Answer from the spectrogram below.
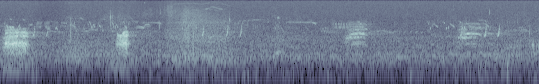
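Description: A grey heron gives hoarse, rasping calls, four or so harsh croaks spaced irregularly over a few seconds, against a faint outdoor background with no one talking.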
